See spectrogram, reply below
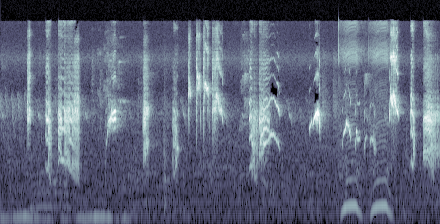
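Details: Long-tailed shrike song used as a lure so other shrikes reply and join in: a varied stream of harsh chatter, rasping notes and mimicked whistles, with a low hum early on and two low swooping sounds near the end.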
